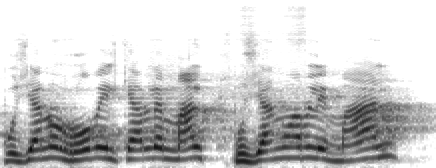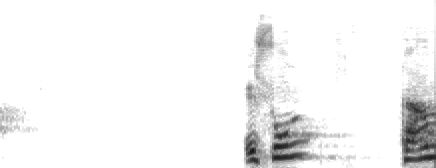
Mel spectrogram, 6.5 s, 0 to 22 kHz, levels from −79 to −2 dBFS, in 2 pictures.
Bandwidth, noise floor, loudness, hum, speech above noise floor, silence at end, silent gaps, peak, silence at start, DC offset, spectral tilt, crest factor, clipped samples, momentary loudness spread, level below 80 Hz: 12 kHz; -84 dBFS; -16 LUFS; none; 69 dB; 0 s; none; -2 dBFS; 0.05 s; under 0.1%; -7 dB/octave; 16 dB; under 0.1%; 8 LU; -66 dBFS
